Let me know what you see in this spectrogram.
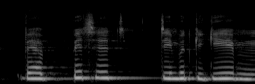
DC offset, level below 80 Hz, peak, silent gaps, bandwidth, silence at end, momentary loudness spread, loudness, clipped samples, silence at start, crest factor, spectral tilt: under 0.1%; under -90 dBFS; -18 dBFS; none; 13.5 kHz; 0 s; 6 LU; -31 LUFS; under 0.1%; 0.2 s; 12 dB; -3.5 dB/octave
